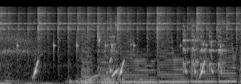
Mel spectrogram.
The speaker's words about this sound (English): Funky synth right there. Played by the coral. From the clams.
